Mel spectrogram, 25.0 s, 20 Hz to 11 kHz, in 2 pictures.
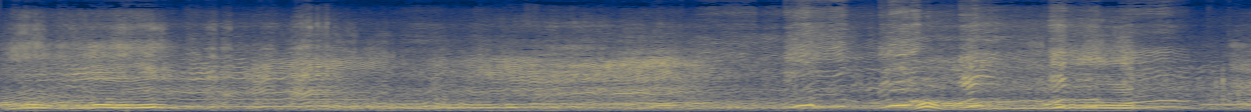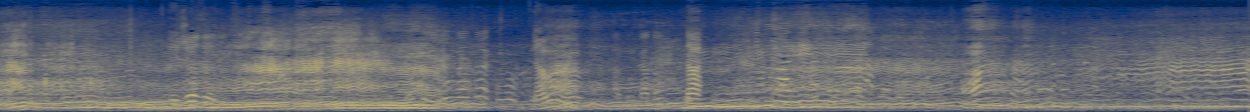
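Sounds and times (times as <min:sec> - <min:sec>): motocross engines revving: 0:00.0 - 0:25.0.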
